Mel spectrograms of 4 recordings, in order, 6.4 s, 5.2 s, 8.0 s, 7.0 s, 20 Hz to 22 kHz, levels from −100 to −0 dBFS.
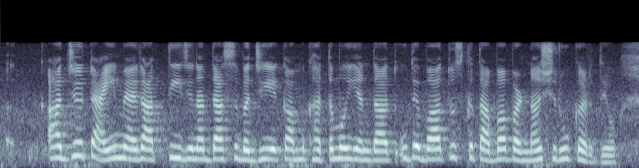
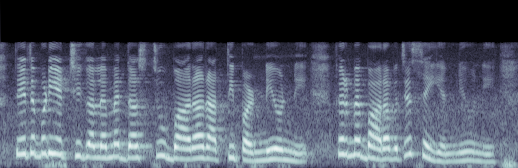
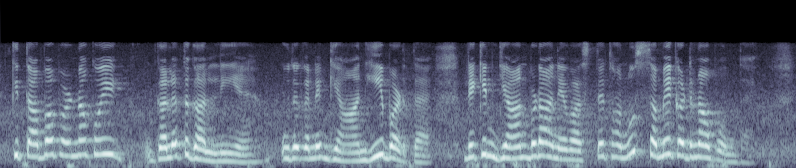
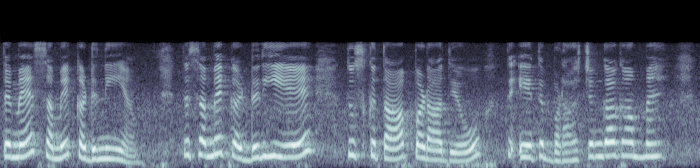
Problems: echo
